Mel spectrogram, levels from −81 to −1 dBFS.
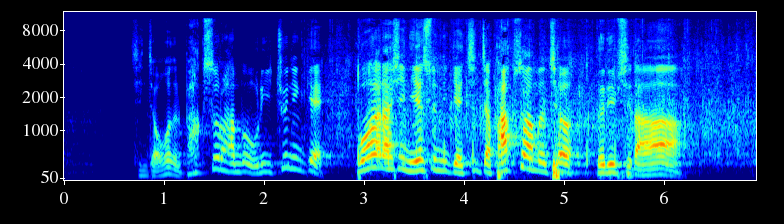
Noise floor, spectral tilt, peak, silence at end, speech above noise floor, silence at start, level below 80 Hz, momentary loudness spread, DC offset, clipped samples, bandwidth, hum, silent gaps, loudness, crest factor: -76 dBFS; -4 dB/octave; -4 dBFS; 0 s; 49 dB; 0.7 s; -58 dBFS; 20 LU; under 0.1%; under 0.1%; 11 kHz; none; none; -26 LUFS; 24 dB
